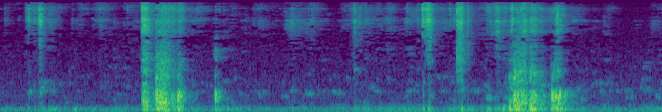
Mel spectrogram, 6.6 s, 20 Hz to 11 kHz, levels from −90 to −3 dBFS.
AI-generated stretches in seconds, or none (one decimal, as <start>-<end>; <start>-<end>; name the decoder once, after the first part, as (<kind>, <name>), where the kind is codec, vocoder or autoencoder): 5.4-6.1 (vocoder, Vocos)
